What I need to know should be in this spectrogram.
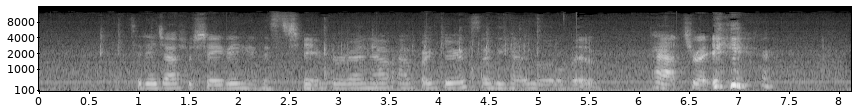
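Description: A young woman talks playfully close by.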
